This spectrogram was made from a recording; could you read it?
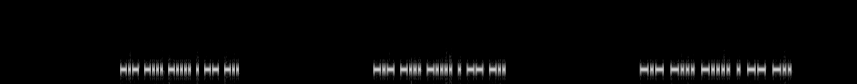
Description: Morse code, heard as a keyed tone, about 49 wpm, 700 Hz. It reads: KB6EMD KB6EMD KB6EMD
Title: Speed Racing - USA 2x3 Call Signs 40wpm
